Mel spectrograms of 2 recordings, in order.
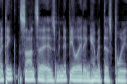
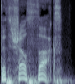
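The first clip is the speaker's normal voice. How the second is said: put-on cartoon teen voice, higher; 4 semitones higher, 4 dB quieter than usual. Voicing Beavis answering Butthead in the spoof: Beavis voice. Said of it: "As seen through the eyes of Beavis and Butthead".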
